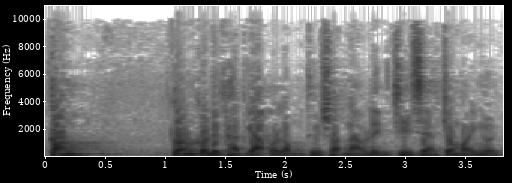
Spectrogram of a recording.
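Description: Priest exhorting a congregation. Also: male voice, on the low side, fast talker, background noise. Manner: exhorting, prods with short questions. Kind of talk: sermon and questioning a congregant.

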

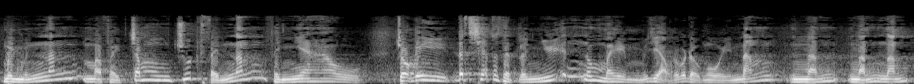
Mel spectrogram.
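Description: A man's voice: mid-range voice, big pitch swings, a little slow, a little mellow. A man preaching a homily who keeps a playful tone, quizzing the congregation with questions and chuckling between points. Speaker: priest.

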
